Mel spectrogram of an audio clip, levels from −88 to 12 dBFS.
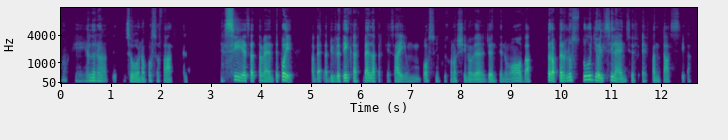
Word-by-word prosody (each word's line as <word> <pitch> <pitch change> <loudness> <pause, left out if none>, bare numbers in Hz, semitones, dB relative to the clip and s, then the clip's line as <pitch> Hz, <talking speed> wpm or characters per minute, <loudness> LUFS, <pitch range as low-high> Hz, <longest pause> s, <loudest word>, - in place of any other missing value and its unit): "okay, 120 -6 -20
allora 125 -2 -3
ci 120 - -14 0.2
sono, 105 -4 -3
posso 125 +3 -10
farcela". 105 -4 -7 0.7
Sì, 165 +1 +5
esattamente. 125 -3 +1
Poi, - - +7 0.3
vabbè, - - -3
la 110 - -6
biblioteca 115 +2 +2
è 110 - -16
bella 125 -1 +3
perché, 105 - -16
sai, 100 -2 -1
un 105 +1 -16
posto 115 +3 -6
in 110 - -13
cui - - -17
conosci 110 +1 -8
nuove 100 -1 -4
gente 105 +1 -3
nuova, 100 0 -2 0.3
però - - +7
per 130 -1 +4
lo 150 - +3
studio 170 +1 +2
il 120 -1 +3
silenzio 115 -6 -1
è - - -16
f - - -29
è 120 - -8
fantastica. 110 -4 -8
115 Hz, 160 wpm, -24 LUFS, 105-125 Hz, 0.7 s, Poi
